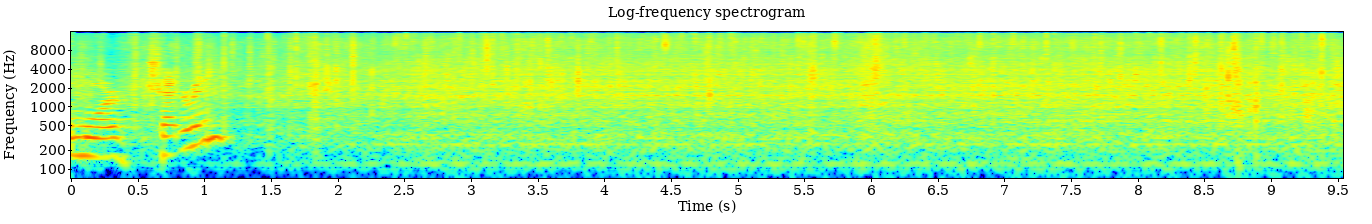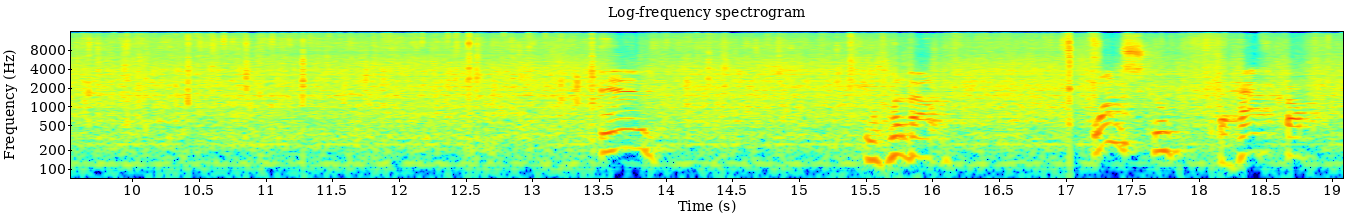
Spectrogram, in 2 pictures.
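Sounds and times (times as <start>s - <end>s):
meat sizzling in a skillet: 0.0s - 19.0s.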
